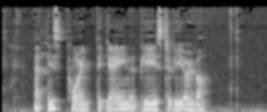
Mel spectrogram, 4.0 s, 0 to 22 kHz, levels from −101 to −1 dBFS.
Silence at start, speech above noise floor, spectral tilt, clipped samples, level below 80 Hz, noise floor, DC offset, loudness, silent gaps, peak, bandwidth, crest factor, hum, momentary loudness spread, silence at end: 0.05 s; 23 dB; -5 dB/octave; under 0.1%; -38 dBFS; -37 dBFS; under 0.1%; -14 LUFS; none; 0 dBFS; 17 kHz; 16 dB; none; 19 LU; 0.1 s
